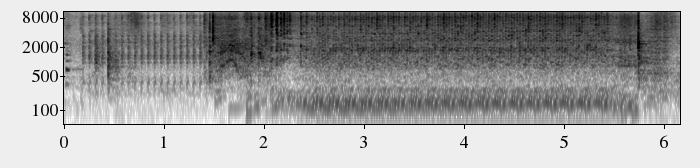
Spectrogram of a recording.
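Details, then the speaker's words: 1998 Nissan Patrol GQ TD42 diesel, cold, brief run with old turbo removed and exhaust manifold open; cranks then loud raw tractor-like chuff; soot in manifold, blue smoke mainly from last three cylinders. "Oh, sounds awesome! Sounds like a tractor. That's so good."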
